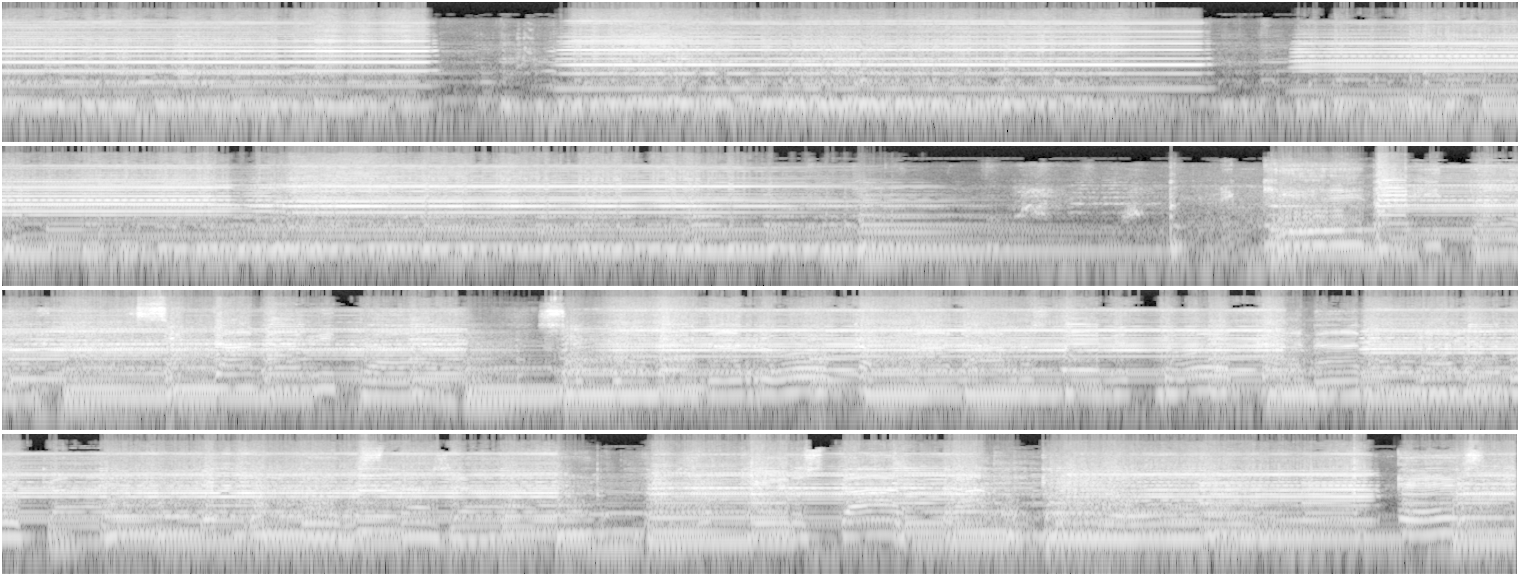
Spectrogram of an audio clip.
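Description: Live acoustic duo: a nylon-string classical guitar accompanying a melodica that plays long held melody notes. About halfway through the playing drops back for a moment, then resumes with fuller, more rhythmic guitar under the reed melody.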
